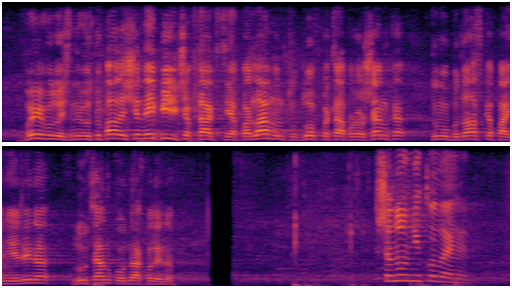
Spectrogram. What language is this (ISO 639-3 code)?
ukr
